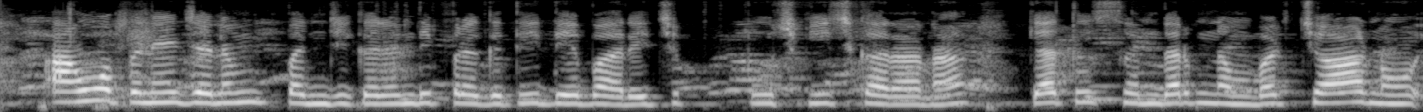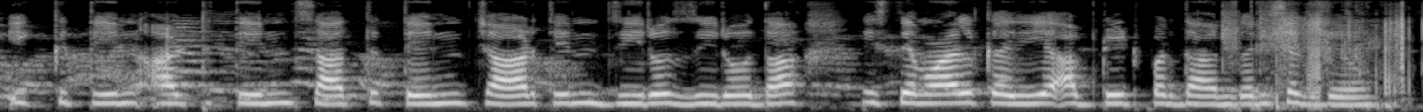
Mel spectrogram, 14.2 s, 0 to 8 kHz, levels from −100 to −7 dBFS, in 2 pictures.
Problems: none marked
